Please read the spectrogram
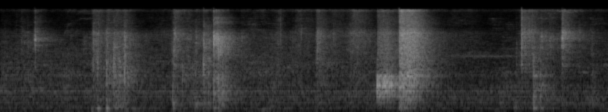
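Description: Handling noises from spare parts in clear plastic packaging: several short rustles and light clicks, the loudest and longest rustle about four seconds in, as a replacement charging connector is taken out and the phone board is handled.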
